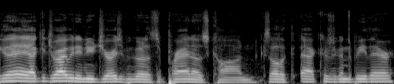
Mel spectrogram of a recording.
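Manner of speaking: ordinary talk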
